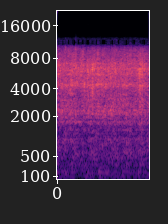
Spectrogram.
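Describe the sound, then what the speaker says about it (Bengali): Water poured into a pan of tuna fish curry, a steady broadband gush of liquid running close and continuous for the whole second with no voices. "পানি দিয়ে দিলাম"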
